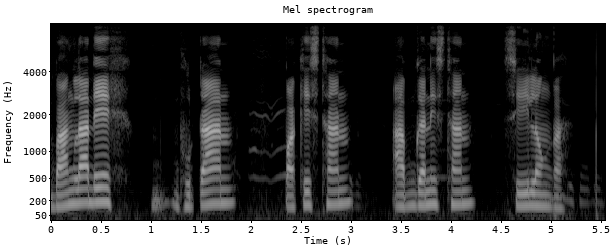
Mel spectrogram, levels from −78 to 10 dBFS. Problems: none marked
